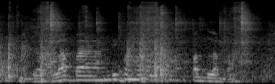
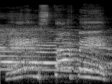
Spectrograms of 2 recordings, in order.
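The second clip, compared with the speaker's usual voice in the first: loud, high, drawn-out command; scolding shout; 7 semitones higher, 11 dB louder, slower than usual. Real, not acted. Mother ordering wailing child to stop, shouting. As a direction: shout slowly over the wailing.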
